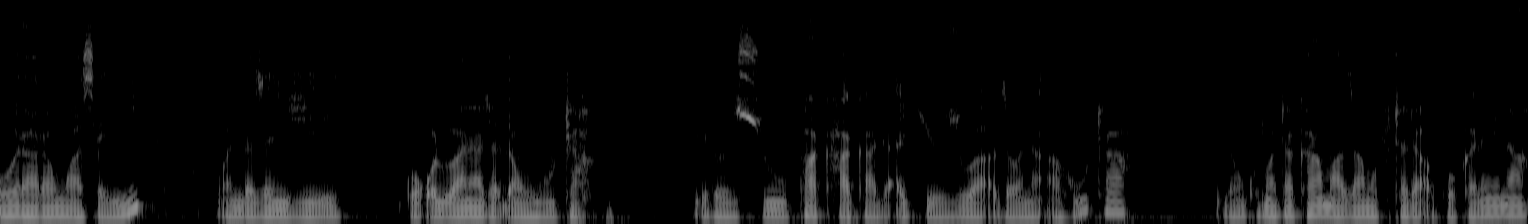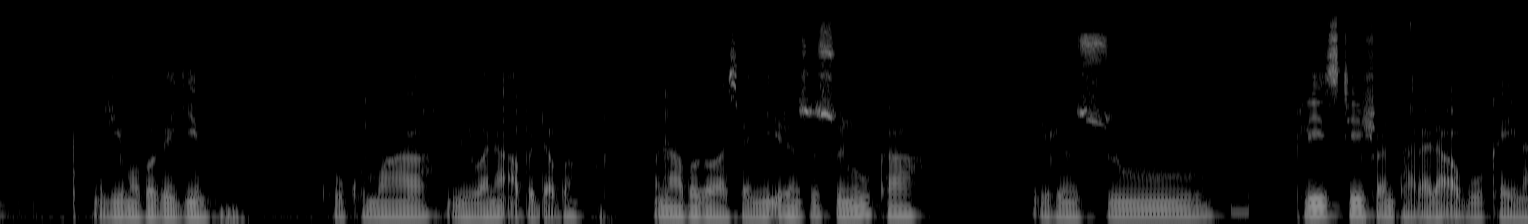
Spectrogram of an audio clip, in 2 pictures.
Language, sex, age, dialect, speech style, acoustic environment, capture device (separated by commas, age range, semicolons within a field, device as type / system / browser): Hausa, male, 18-24, Nigeria - Kano, happy, silence, mobile / macOS / Safari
